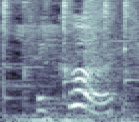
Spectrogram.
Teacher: This record is the verb, so the primary stress in the second syllable, record, and the sound is quick.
